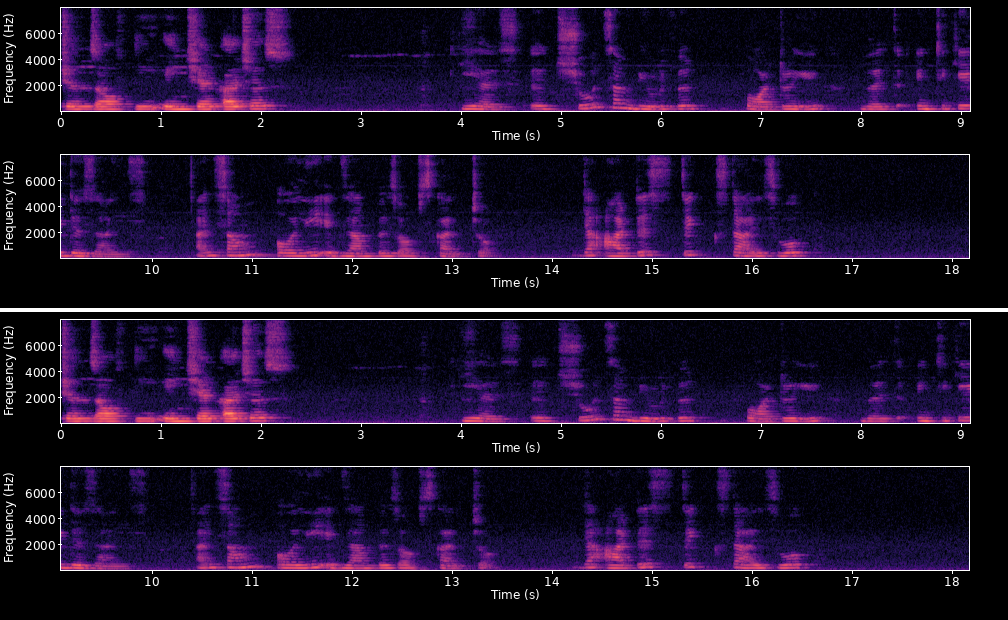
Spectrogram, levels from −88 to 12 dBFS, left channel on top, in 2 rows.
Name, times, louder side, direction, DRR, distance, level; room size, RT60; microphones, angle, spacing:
voice 1, 0.0-2.2, right 1 dB, 5° right, -4 dB, 0.4 m, -23 dB
voice 2, 4.0-6.3 6.8-7.6 8.0-9.8 10.4-13.4 14.2-16.7, equal, 60° left, 5 dB, 0.5 m, -32 dB
2.5 x 2.2 x 2.4 m, 0.35 s
head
